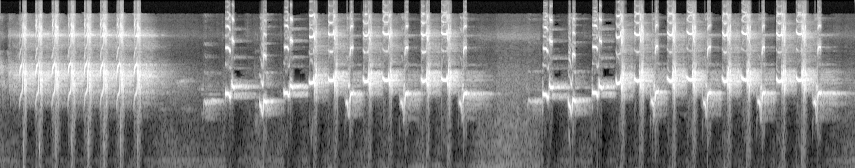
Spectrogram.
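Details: Black-winged starling in lively full-fill song, delivered fast: a rapid train of sharp, evenly spaced chips, then loud repeated whistled phrases that dip and rise, with brief quiet gaps between bursts.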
